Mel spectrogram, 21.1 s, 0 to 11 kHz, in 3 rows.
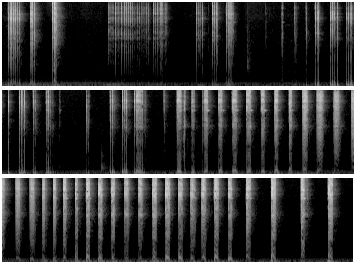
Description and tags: Knife-Spoon
Using a serrated knife on the edge of a small spoon, recorded with Neumann TLM103
knife, metal, rattling, saw, serrated, small, spoon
